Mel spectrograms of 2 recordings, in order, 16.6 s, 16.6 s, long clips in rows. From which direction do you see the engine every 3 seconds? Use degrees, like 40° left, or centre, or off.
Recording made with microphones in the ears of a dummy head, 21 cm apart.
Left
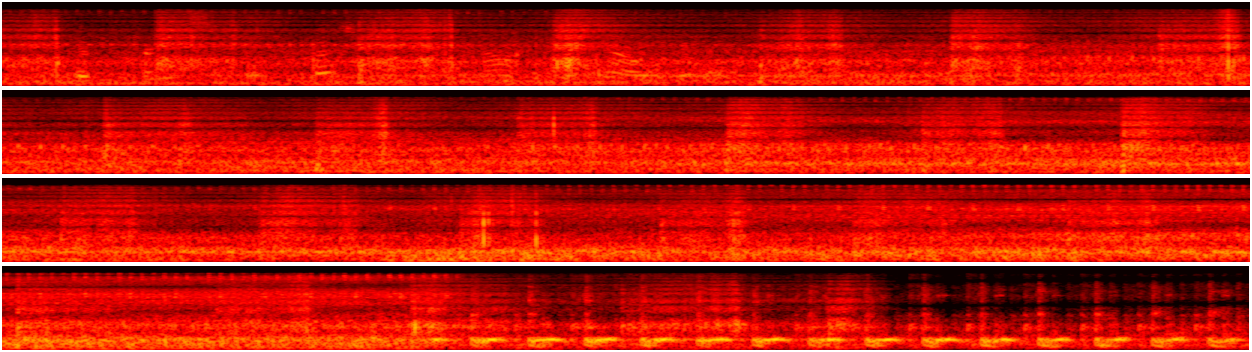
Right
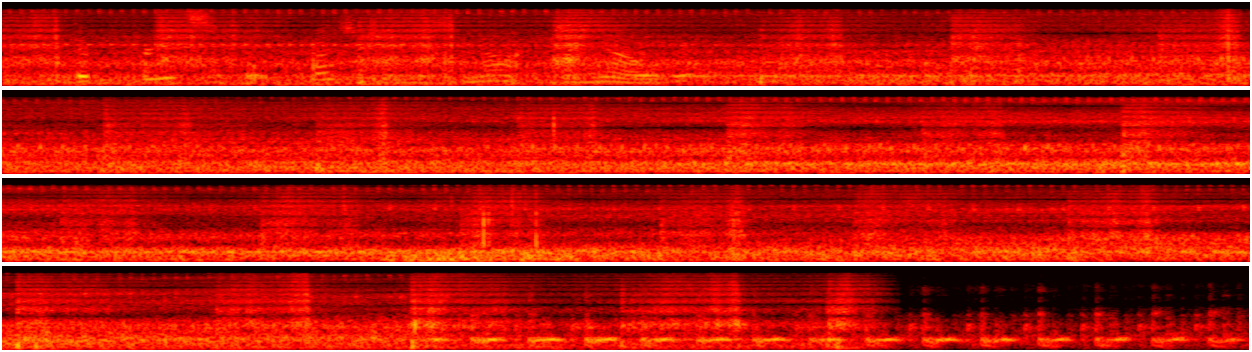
60° right, 50° right, 30° right, centre, 30° left, 50° left.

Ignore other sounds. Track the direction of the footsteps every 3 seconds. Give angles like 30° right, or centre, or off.
20° right, 10° right, centre, 10° right, 20° right, 30° right.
